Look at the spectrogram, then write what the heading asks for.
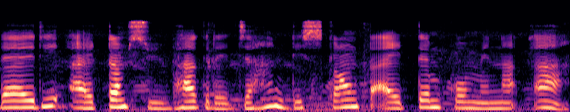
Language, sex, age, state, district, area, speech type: Santali, female, 45-60, Jharkhand, East Singhbhum, rural, read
